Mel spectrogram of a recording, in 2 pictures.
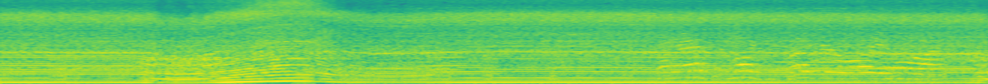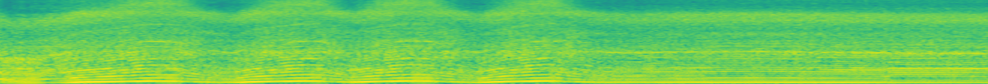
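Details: Homelite string trimmer, no model number, new non-OEM Chinese aftermarket carburetor; two-stroke idles steadily then surges in short rev bursts, mixture not settling, adjusting screws seem to change nothing. Cause suspected, not confirmed.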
